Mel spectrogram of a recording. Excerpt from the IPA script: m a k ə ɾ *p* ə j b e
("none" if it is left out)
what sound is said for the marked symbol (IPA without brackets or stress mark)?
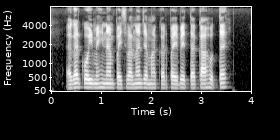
p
